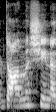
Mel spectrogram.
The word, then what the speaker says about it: damascena: Now here's the thing, even if the Love in a Mist, the Nigella damascena, or damascena, there's like 4 different ways to pronounce it.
